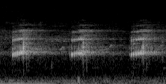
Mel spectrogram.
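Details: Keel-billed Toucan, reported seen in flight in San Ramón, Costa Rica, giving three dry, frog-like croaking notes, one roughly every half-second, over a faint low background hum.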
